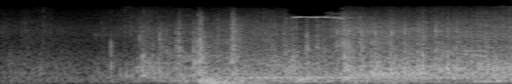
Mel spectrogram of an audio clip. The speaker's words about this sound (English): Joe opens double doors.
